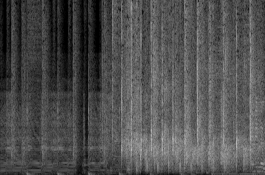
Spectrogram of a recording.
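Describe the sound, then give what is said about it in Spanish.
A short musical passage with sustained tones gives way to a burst of audience applause, many overlapping claps, loud and dense, continuing over the music until the end. “aplaudir, yo aplaudo”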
